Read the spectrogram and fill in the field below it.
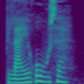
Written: blegrosa

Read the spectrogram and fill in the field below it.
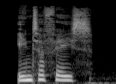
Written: interface

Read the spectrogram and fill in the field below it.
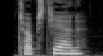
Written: topstjerne

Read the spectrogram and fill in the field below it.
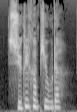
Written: cykelcomputer

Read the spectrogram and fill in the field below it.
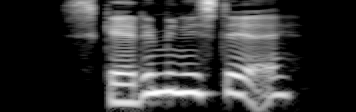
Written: skatteministerium

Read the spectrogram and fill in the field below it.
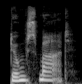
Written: dumsmart

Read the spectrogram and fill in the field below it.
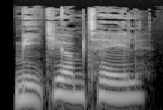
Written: medieomtale

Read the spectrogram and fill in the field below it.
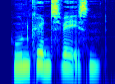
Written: hunkønsvæsen

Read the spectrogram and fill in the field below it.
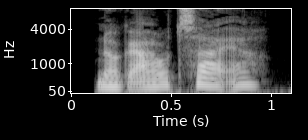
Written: knockoutsejr

